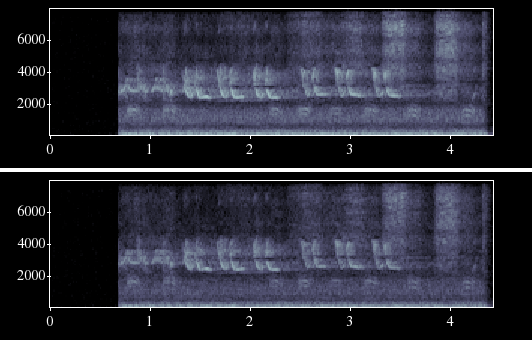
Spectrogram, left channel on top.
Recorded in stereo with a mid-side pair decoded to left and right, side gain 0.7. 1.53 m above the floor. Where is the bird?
25° left, 1.1 m.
